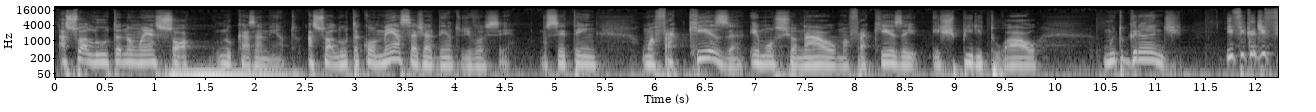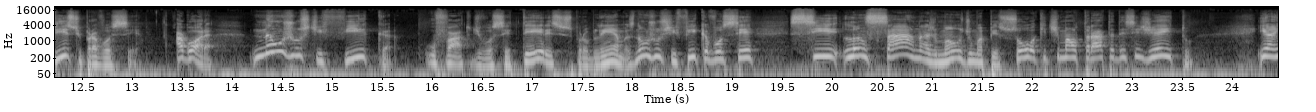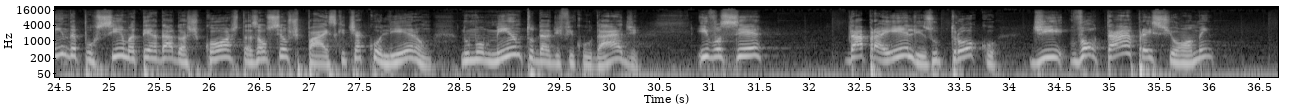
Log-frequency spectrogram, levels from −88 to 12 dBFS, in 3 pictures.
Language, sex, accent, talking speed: Portuguese, male, Brazilian, 140 wpm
